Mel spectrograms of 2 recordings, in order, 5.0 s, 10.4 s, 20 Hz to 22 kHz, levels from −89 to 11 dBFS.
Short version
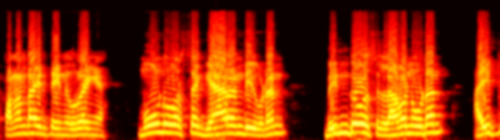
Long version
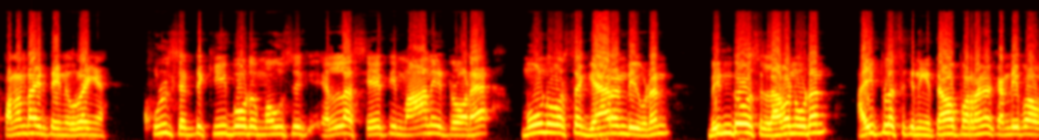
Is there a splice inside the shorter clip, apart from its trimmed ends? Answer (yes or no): yes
